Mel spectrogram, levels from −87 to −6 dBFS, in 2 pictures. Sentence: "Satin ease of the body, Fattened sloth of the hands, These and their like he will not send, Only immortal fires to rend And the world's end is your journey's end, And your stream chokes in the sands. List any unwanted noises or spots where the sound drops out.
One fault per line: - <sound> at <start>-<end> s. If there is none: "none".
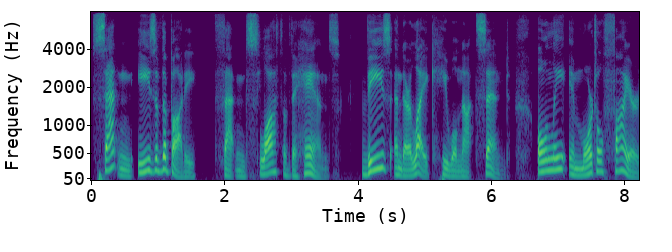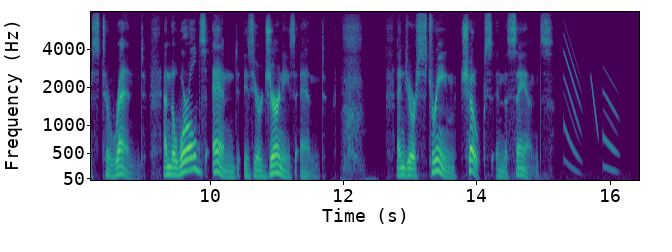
- breath at 12.0-12.6 s
- chirp at 15.3-16.2 s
